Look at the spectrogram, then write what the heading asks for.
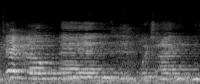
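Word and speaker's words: DeCandido: On some occasions like this, I have to say one very important thing, which is that it's pronounced DiCandido. DiCandido!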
